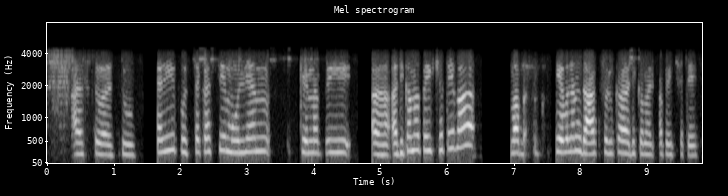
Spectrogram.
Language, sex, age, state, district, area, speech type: Sanskrit, female, 18-30, Delhi, North East Delhi, urban, conversation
